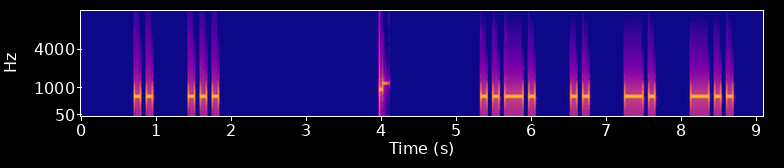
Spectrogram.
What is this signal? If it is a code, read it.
Morse code, heard as a keyed tone, about 15 wpm, spaced as for 11 wpm, 700 Hz. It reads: IS FIND
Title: 2x Character Spacing - Top 100 Words - 15wpm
